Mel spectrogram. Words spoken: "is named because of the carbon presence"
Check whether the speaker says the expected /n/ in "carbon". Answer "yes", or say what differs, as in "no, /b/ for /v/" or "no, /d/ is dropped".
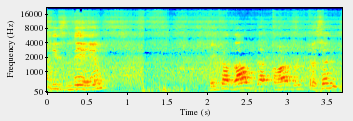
no, /l/ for /n/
